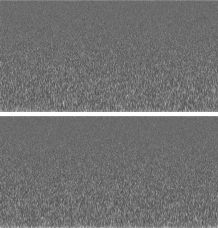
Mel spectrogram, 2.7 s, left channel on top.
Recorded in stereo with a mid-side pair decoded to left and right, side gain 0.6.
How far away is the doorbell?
No doorbell in this recording.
